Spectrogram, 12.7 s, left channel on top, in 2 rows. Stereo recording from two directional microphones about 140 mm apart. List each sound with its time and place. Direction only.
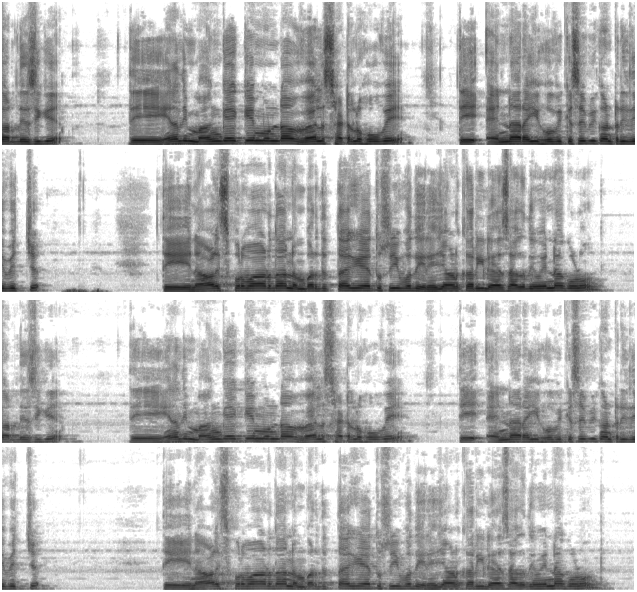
0.0 s speech: 40° left (ahead or behind)
7.9 s speech: 40° left (ahead or behind)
